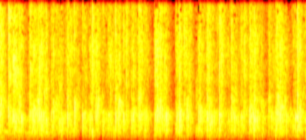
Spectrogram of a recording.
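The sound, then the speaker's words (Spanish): Audience applause at an event in Granada: dense, loud clapping from many hands, sustained and even throughout with no pause. “Ahí está. Un aplauso, por favor.”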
